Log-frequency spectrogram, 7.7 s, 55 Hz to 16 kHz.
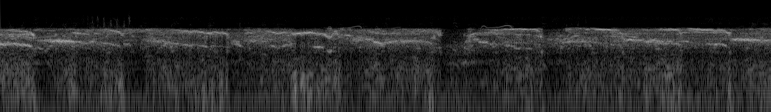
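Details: Peregrine falcons at the Evoluon nest, 13 May 2018, during feeding on the nest grating: continuous harsh, wheezing, scratchy calls, drawn out and overlapping, with brief breaks and faint background rumble.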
